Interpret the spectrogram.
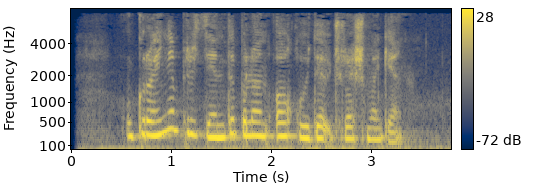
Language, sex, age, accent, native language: Uzbek, female, 18-24, Andijon, Uzbek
